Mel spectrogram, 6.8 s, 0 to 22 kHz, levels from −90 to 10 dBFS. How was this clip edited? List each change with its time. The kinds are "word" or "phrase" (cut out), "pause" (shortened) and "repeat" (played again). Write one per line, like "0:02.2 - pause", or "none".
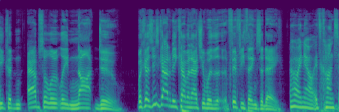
none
